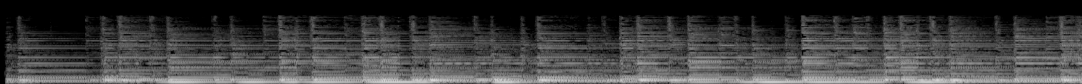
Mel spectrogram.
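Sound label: acoustic instrumental track, backing tracks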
